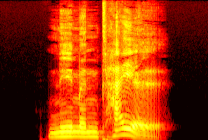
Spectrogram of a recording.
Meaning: inflection of teilnehmen: 1. first/third-person plural present 2. first/third-person plural subjunctive I
- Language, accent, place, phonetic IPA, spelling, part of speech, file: German, Germany, Berlin, [ˌneːmən ˈtaɪ̯l], nehmen teil, verb, De-nehmen teil.ogg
